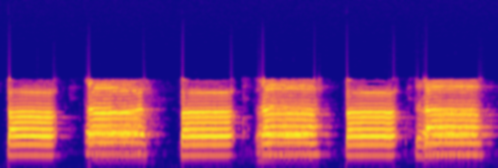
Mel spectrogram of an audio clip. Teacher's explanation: زبان کی نوک اور اوپر کے دانتوں کی جڑ سے یہ ادا ہوتا ہے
